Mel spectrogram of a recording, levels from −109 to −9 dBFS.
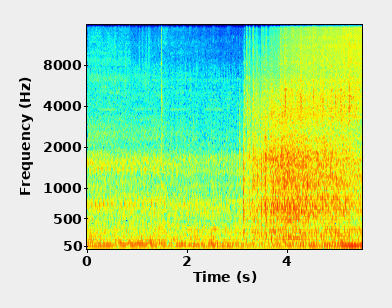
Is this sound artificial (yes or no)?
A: yes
